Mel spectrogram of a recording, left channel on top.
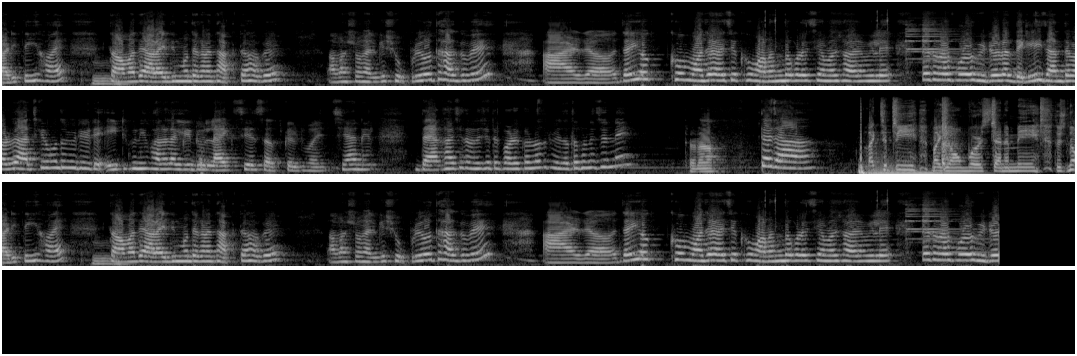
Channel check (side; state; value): right; drops out; at 10.0 s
